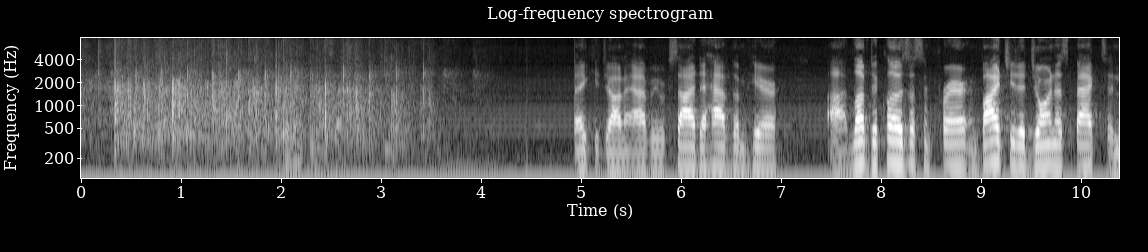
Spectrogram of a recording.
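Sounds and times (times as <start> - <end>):
audience applause: 0.0 - 4.1
speech: 5.0 - 10.3.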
